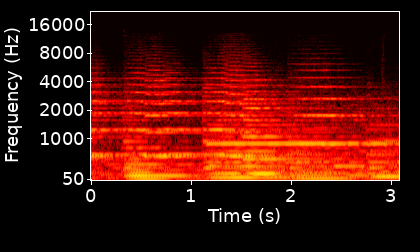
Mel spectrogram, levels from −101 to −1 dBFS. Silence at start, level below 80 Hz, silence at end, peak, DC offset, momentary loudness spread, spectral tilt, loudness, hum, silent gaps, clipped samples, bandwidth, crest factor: 0 s; -48 dBFS; 0 s; -24 dBFS; under 0.1%; 7 LU; -7.5 dB/octave; -38 LUFS; none; none; under 0.1%; 9.8 kHz; 14 dB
